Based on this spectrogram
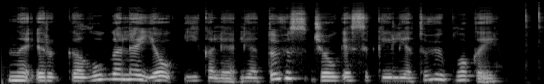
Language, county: Lithuanian, Alytus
